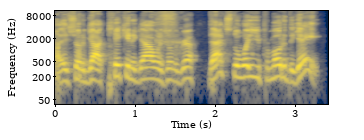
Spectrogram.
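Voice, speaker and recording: A man's voice: high-pitched, fast talker, a little mellow, breathy edge. A middle-aged or older man giving conversational sports commentary, emphatic and anecdotal, repeating phrases for effect.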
